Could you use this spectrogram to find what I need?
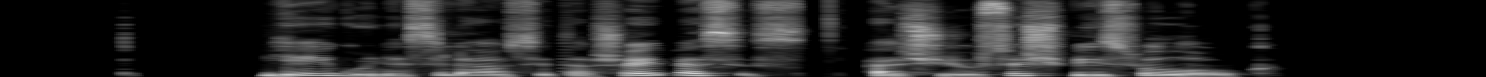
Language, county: Lithuanian, Klaipėda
